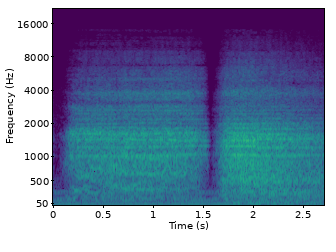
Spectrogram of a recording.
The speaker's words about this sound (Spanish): Intensa su respiración jalando el aire, fuerte, más profunda, intensa, jalando el aire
